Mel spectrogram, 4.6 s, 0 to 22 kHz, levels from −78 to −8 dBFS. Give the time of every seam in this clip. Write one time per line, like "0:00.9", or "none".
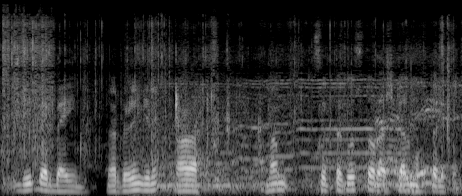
0:01.6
